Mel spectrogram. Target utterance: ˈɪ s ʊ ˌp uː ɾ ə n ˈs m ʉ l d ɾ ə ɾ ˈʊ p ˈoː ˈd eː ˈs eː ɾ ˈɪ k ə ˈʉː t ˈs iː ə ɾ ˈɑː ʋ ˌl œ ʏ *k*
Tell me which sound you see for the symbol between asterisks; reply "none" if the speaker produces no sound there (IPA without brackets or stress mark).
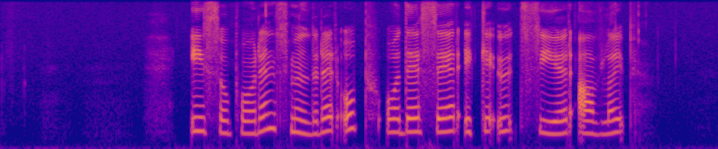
p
